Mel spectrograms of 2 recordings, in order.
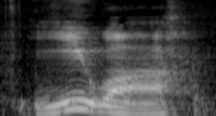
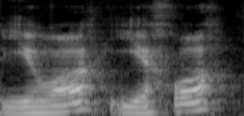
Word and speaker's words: Yihua: So this is a Yihua, I think is how you say it, Yihua.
